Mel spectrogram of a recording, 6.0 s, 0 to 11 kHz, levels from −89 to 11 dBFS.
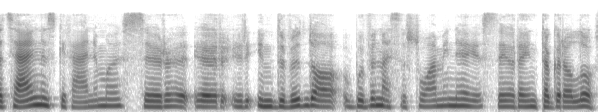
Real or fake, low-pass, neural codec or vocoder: fake; 7.2 kHz; codec, 16 kHz, 0.5 kbps, X-Codec, WavLM features, trained on Multilingual LibriSpeech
